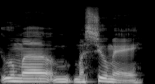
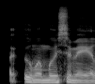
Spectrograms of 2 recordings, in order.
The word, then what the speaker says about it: Uma Musume: I did hear this, when Jeff Keighley pronounced Uma Musume, he was like Uma Masume, and I'm Mm-hmm. like, Jeff, you hang out with so much Japanese people. You've been to Japan so many times, and you still can't like pronounce Uma Musume like a normal person.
